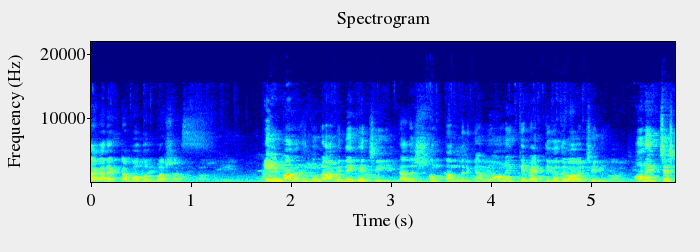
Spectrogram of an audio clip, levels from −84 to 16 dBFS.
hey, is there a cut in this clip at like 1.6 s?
yes; 1 cut; at 1.6 s

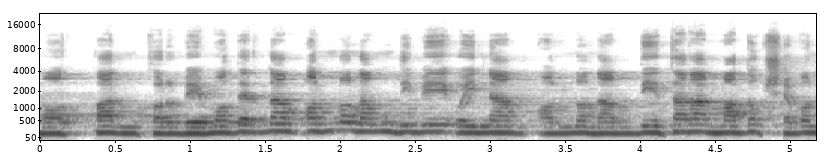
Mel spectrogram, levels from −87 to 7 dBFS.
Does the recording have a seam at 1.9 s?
no; 0 cuts

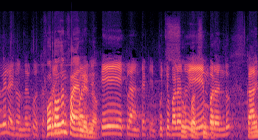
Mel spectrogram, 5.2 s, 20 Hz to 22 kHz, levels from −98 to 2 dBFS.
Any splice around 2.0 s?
no; 0 cuts

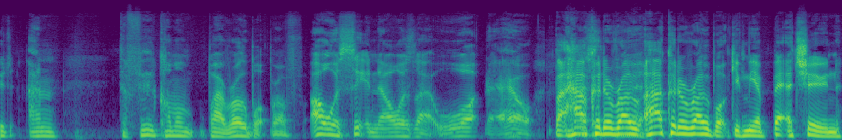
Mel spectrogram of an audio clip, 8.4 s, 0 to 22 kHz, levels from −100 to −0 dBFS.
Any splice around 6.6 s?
no; 1 cut; at 5.4 s

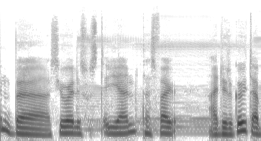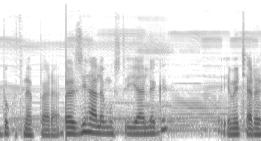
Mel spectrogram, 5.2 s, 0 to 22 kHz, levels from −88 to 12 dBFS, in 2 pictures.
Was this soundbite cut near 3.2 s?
yes; 1 cut; at 3.2 s

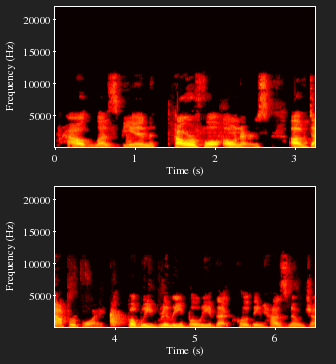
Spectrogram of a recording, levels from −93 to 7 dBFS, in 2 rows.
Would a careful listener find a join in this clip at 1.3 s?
yes; 1 cut; at 1.3 s

